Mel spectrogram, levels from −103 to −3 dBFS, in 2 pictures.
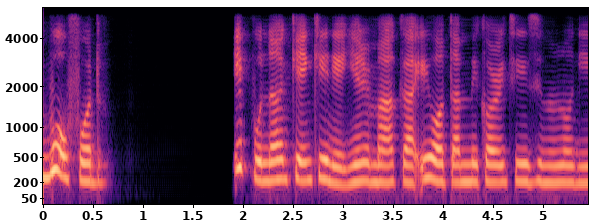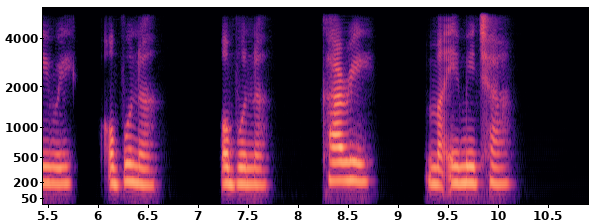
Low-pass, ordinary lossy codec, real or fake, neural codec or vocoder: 5.4 kHz; none; fake; codec, 16 kHz, about 1 kbps, DyCAST, with the encoder's durations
